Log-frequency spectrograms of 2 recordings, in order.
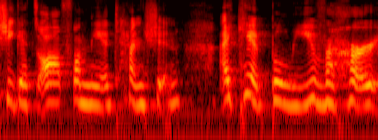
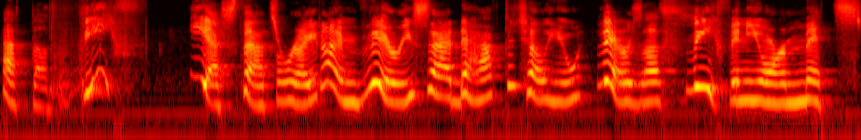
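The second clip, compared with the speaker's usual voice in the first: swooping sing-song character voice, pitch swinging all over; 4 dB louder than usual. Speaker voices a line from the game, Monokuma voice. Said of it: "to do a Monokuma voice".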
